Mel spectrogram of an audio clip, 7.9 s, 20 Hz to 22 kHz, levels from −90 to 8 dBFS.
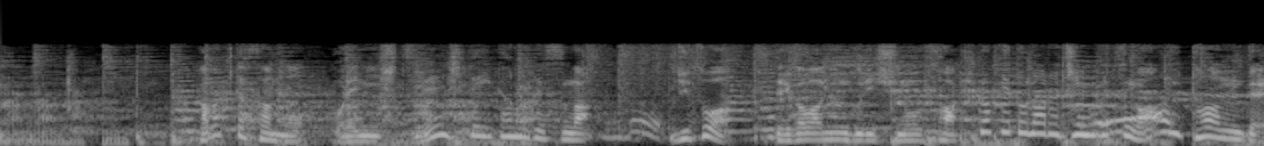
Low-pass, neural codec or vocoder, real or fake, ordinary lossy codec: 7.2 kHz; codec, 16 kHz, 8 kbps, FreqCodec, larger model; fake; none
